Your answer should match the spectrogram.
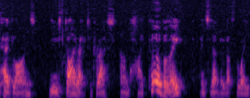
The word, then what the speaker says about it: hyperbole: some examples both headlines use direct address and hyperbole incidentally that's the way you pronounce it not hyperbole hyperbole to suggest the supposed weakness of women's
